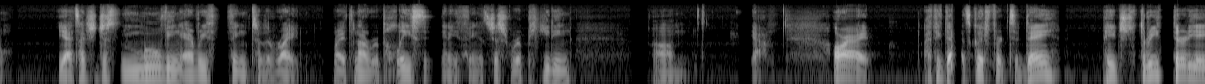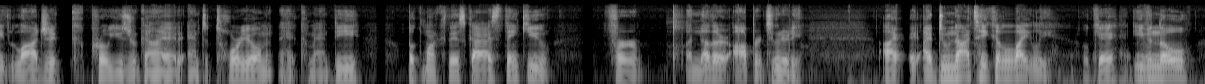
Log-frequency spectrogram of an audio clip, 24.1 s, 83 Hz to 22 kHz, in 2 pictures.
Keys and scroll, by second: 2.6 super+z, 6.7 c, 9.7 super+s, 14.0 super+s, 15.0 super+d.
